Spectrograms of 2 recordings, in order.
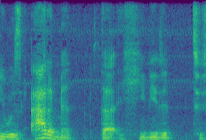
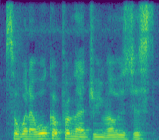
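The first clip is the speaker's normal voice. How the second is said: ordinary talk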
